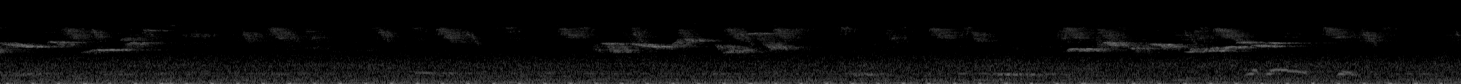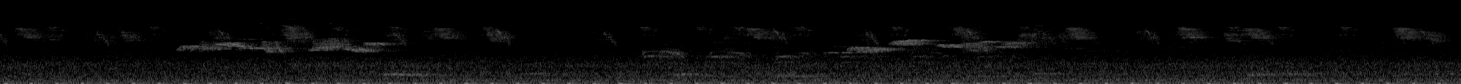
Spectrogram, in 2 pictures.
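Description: Birds singing: a short high chirp repeated about twice a second, with a lower warbled phrase every five seconds or so, over a faint steady background hiss.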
